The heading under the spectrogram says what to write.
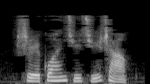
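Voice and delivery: ordinary delivery

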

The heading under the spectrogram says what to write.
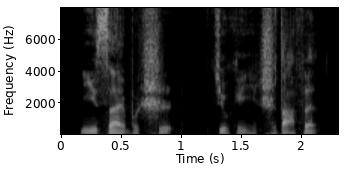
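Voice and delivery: ordinary delivery

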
